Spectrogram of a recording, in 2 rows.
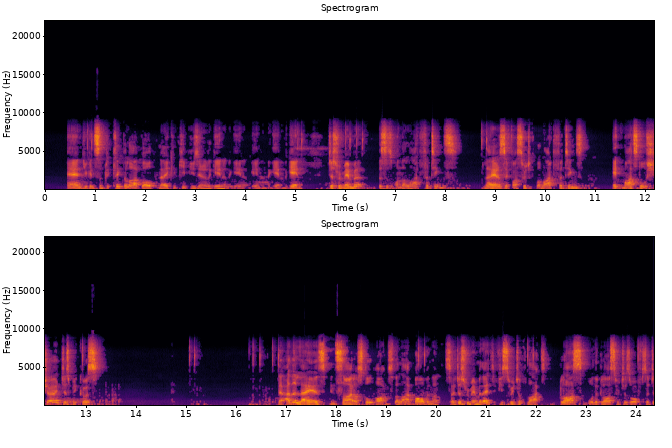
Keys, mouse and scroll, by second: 0.9 click, 2.1-2.9 scroll, 5.1 click, 5.8 Escape, 6.1 click, 6.3 click, 7.4 middle click, 8.8 click, 11.8 click, 12.3 click, 13.0 click, 15.2 click, 16.5 click, 16.8 click, 19.7 click, 21.9 click, 24.1 click.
